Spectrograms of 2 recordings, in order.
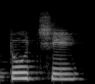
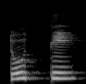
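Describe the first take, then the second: First: The final syllable sounds like chee. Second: The final syllable sounds like tee. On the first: The speaker calls it wrong. "A gente fala com som de ti" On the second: The speaker calls it right. "T tem o som de T mesmo"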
